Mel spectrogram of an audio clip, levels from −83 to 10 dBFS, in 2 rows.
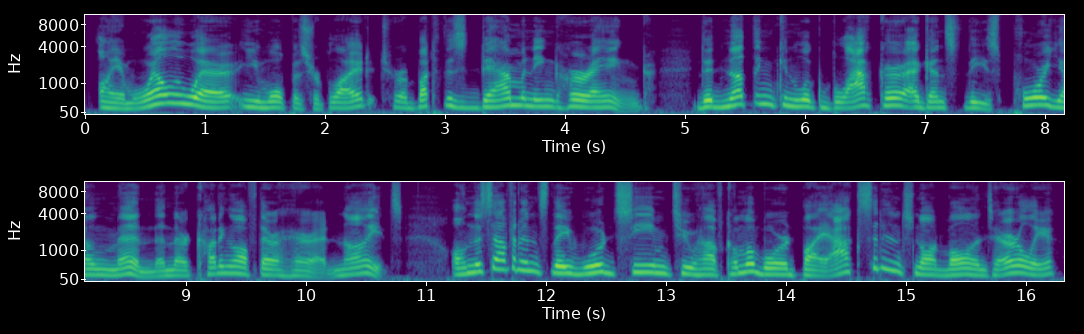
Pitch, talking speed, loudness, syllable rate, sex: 170 Hz, 160 wpm, -18 LUFS, 4.5 syllables/s, male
